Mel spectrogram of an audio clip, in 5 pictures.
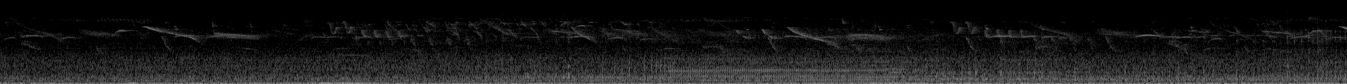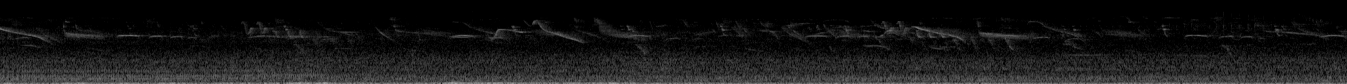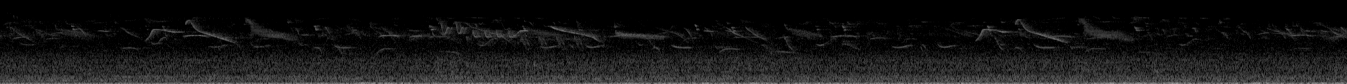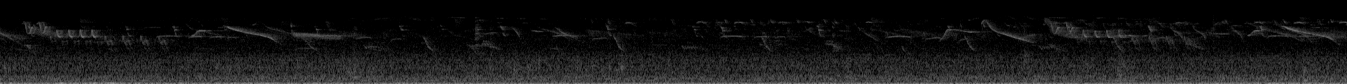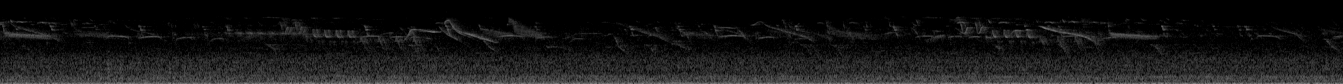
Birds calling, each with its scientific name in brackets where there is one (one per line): Yellow-backed Oriole (Icterus chrysater)
House Wren (Troglodytes aedon)
Rufous-collared Sparrow (Zonotrichia capensis)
